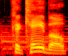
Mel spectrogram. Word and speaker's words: Kakeibo: Kakeibo, pronounced Kakeibo, is a traditional Japanese method of managing and saving money.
